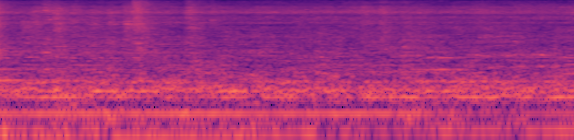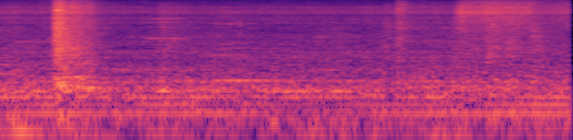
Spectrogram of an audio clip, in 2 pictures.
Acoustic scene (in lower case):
cafe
